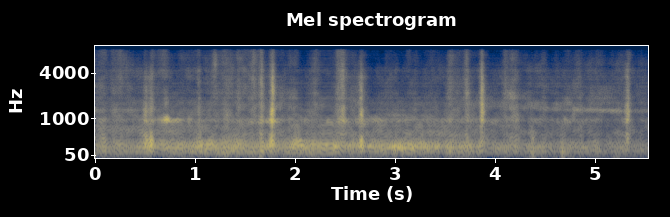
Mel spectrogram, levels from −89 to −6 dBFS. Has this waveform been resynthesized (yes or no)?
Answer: yes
